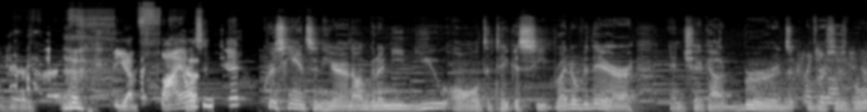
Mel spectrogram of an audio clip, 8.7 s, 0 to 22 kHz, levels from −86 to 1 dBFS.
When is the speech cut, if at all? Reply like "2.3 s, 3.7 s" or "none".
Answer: 2.5 s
